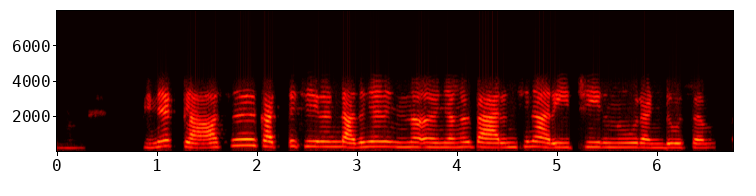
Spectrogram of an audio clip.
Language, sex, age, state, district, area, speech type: Malayalam, female, 18-30, Kerala, Palakkad, rural, conversation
